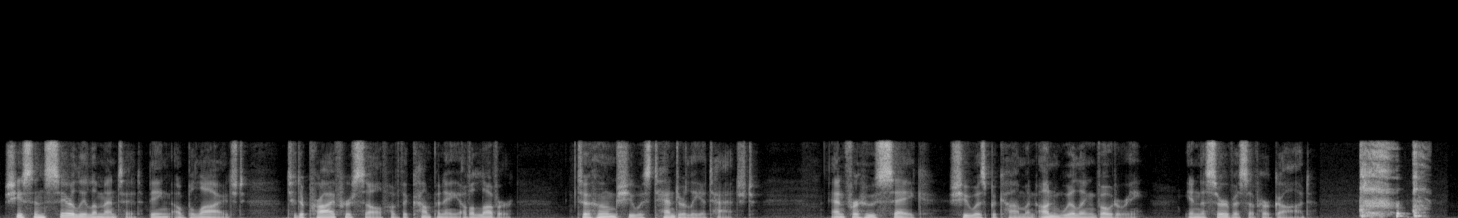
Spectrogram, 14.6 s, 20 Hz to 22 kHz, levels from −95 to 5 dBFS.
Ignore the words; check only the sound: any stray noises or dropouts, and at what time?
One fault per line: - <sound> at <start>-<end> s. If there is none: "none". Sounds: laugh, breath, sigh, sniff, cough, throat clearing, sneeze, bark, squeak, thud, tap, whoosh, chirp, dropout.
- cough at 13.6-14.3 s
